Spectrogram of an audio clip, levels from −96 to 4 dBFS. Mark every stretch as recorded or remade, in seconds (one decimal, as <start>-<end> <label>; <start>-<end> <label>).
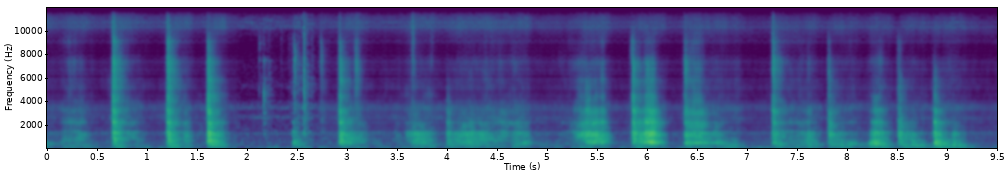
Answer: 0.0-1.9 remade; 1.9-2.7 recorded; 2.7-9.5 remade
